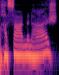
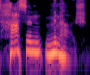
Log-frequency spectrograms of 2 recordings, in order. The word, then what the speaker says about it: Hasan Minhaj: And I've really focused on pronouncing his name right, because I used to always say, like a lot of people, Hasan Minhaj, but it's Hasan Minhaj.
